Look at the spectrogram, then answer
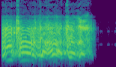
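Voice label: Turkish bomb failure, mood high, speech; War Thunder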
